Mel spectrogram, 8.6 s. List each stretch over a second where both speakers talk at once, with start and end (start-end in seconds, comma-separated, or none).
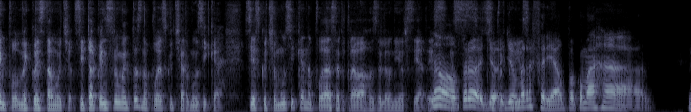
5.3-6.7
